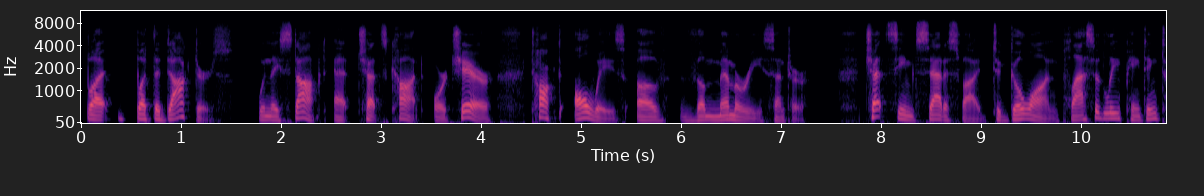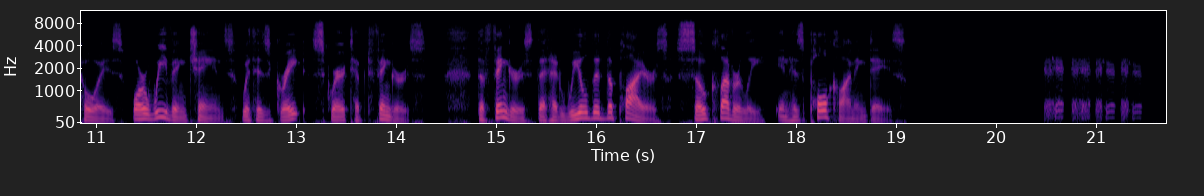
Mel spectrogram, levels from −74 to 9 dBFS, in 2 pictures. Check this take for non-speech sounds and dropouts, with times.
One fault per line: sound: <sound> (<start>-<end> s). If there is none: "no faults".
sound: laugh (20.5-21.5 s)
